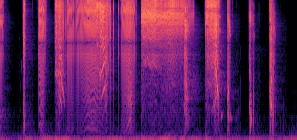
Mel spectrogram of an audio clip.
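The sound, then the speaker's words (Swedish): A rapid string of wet kissing smacks given as kisses on the listener's forehead, around ten sharp pops with a couple of longer hissy, squeaky stretches between them, fairly loud and with no talking. “ta fram pannan och så får vi bara pussa på dig.”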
